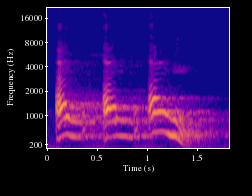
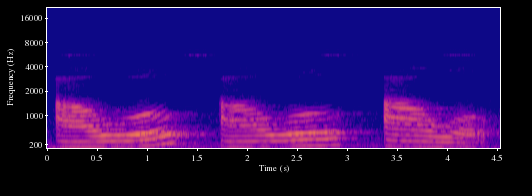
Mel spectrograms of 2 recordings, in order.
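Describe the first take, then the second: First: It is said fast. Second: It is said slowly.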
